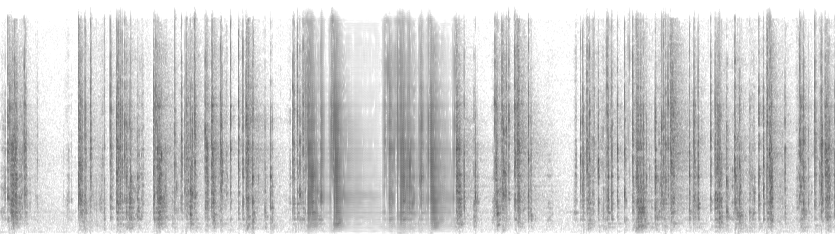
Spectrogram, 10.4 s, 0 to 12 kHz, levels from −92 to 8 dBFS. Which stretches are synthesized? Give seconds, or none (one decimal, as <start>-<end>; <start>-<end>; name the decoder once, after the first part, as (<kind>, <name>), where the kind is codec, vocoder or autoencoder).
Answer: 3.8-5.7 (vocoder, BigVGAN v2)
